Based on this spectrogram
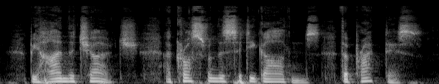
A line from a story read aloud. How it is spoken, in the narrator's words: whispered quietly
